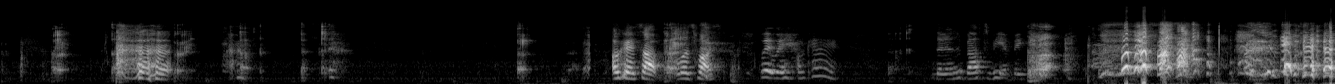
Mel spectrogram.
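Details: Woman burping after drinking soda: several voiced burps mixed with talking and laughter in a quiet room; ordinary belching.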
